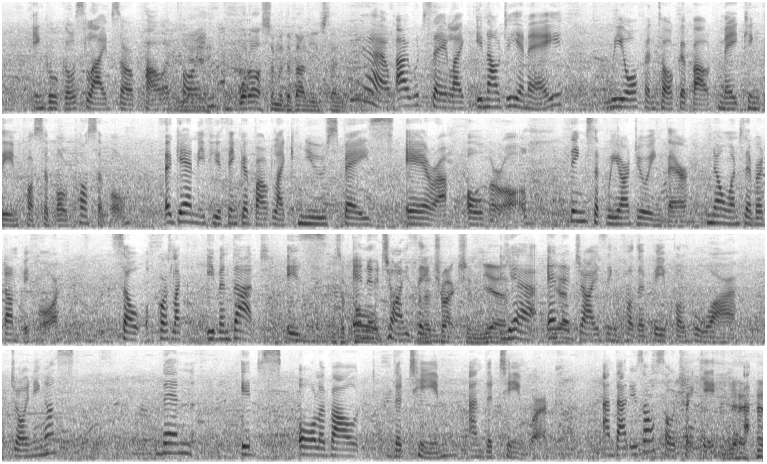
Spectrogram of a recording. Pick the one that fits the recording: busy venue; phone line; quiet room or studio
busy venue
